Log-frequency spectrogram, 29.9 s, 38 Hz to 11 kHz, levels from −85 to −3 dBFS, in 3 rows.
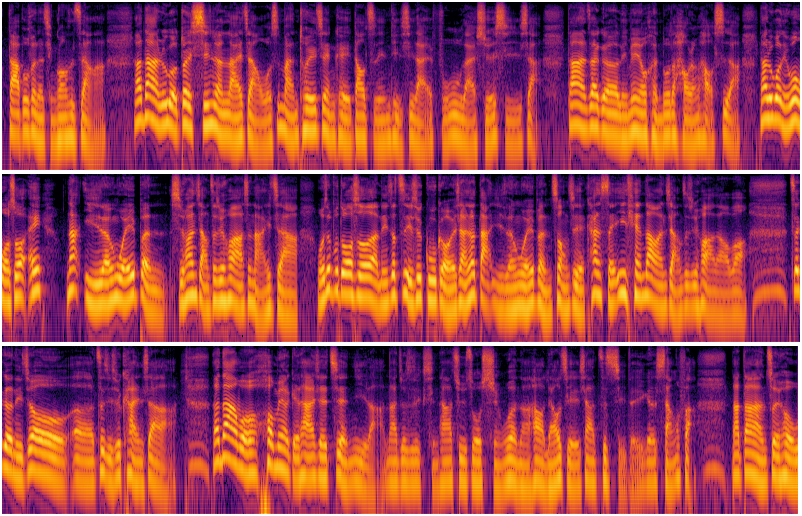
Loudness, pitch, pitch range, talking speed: -18 LUFS, 130 Hz, 115-160 Hz, 350 characters per minute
